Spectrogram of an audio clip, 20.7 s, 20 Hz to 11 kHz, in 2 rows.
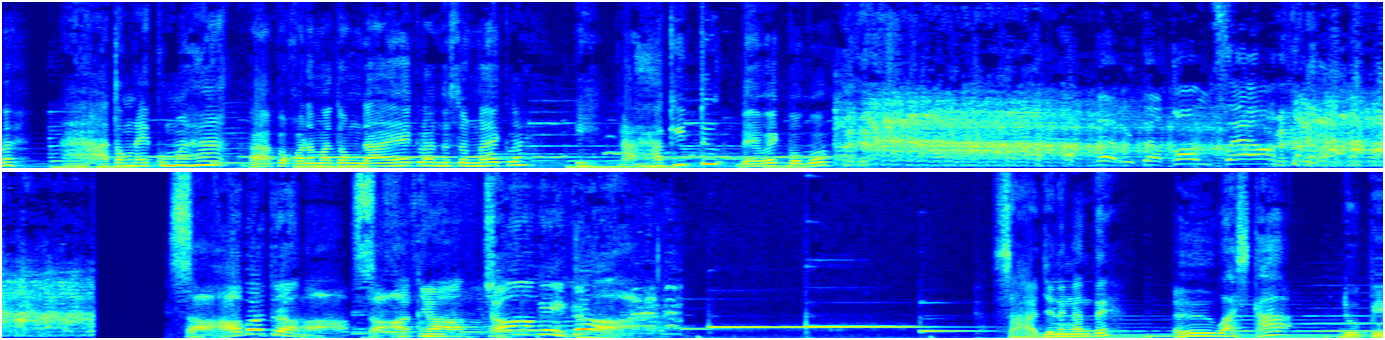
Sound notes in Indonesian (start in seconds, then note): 10.9 tertawa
